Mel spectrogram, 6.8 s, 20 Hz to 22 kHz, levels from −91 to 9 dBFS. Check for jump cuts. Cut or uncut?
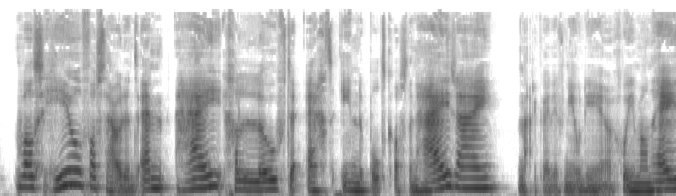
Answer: uncut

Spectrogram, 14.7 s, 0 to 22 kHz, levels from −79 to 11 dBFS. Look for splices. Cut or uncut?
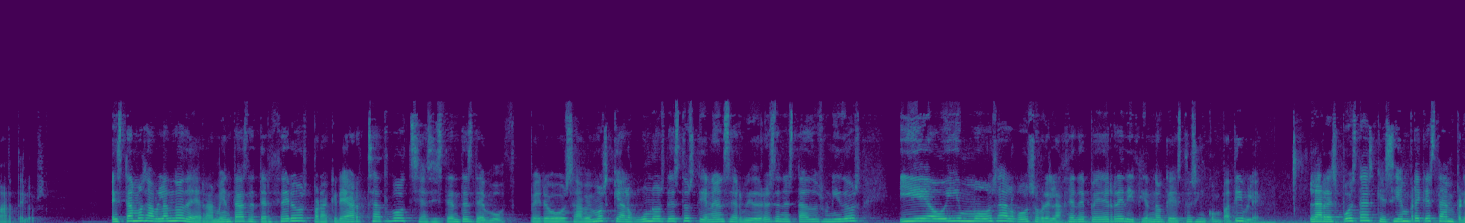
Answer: cut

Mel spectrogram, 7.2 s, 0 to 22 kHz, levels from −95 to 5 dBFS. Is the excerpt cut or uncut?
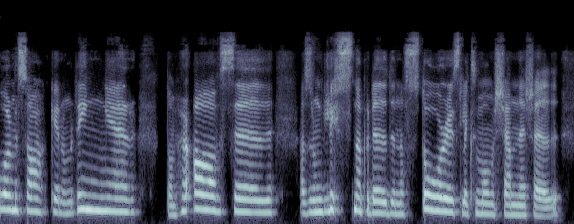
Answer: uncut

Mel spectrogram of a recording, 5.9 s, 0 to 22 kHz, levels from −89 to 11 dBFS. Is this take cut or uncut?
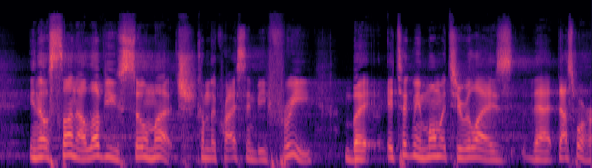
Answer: cut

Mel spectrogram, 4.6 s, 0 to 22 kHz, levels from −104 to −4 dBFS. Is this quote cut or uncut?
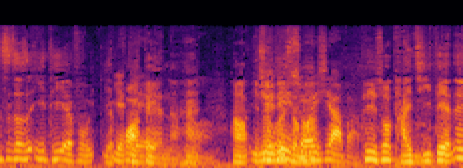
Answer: cut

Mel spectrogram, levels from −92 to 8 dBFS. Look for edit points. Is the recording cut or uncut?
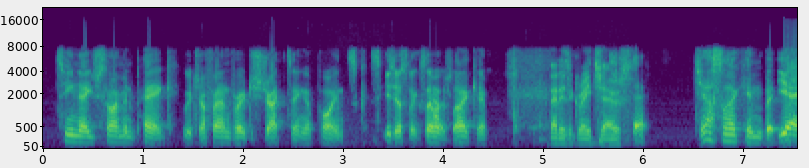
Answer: cut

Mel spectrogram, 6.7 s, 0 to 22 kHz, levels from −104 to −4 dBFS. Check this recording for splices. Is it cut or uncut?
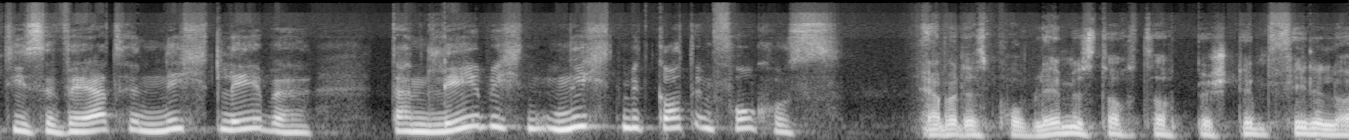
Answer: uncut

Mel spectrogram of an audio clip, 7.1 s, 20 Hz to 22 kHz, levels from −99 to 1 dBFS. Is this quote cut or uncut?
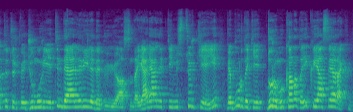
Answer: cut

